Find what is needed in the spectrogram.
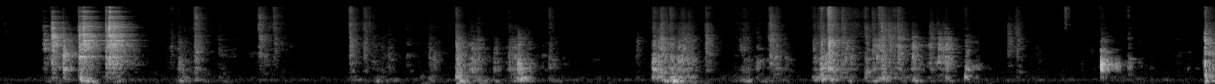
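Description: Rummaging through kitchen cupboards for a bowl: dishes and plastic containers clattering and knocking in a string of short, separate bursts, the loudest about half a second in.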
